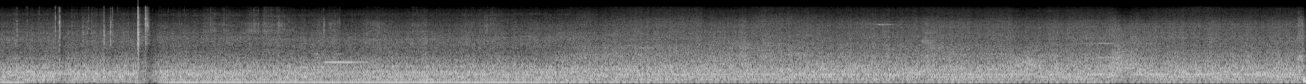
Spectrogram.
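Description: Three-tap soft-serve ice cream machine running its freezing cycle, its compressor and beater motor humming steadily. A few sharp clicks come in the first couple of seconds as a plastic cone holder is handled on the machine.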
